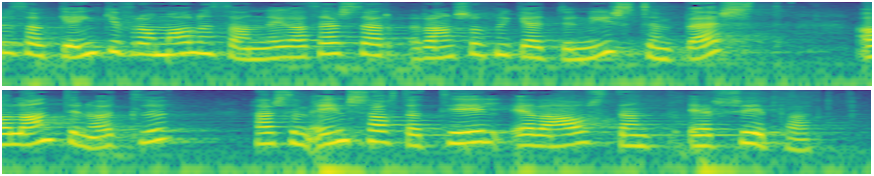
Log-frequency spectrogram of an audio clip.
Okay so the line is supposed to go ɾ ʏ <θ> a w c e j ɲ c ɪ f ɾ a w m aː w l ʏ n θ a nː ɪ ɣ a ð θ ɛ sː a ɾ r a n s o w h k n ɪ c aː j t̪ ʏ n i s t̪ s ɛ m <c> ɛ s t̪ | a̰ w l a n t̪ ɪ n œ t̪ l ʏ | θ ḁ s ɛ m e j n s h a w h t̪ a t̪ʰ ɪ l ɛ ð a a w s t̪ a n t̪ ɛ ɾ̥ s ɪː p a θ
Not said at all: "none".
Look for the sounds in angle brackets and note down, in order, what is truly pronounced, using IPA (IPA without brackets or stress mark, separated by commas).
θ, p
